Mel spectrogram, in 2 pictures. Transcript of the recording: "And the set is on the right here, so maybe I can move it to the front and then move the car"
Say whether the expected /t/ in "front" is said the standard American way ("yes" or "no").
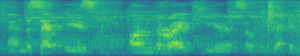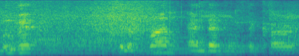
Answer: yes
